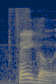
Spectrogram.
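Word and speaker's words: Faygo: Oops. Fago. It's spelled F-A-Y-G-O.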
